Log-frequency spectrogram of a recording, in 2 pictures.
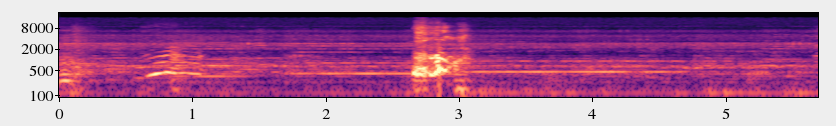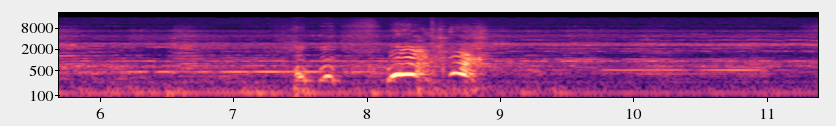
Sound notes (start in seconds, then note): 1.7 coughs; 8.1 laughing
